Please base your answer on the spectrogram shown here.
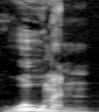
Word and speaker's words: woman: We don't say woman. We don't say it like that. We say it shortly.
